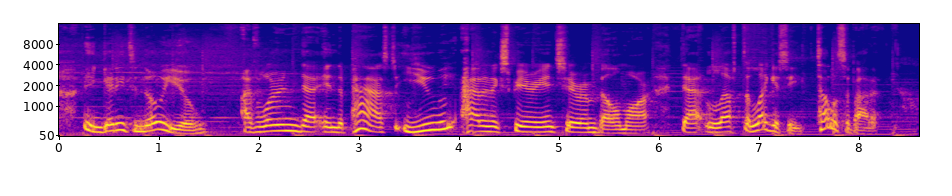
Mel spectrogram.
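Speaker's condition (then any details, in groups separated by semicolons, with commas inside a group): No condition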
